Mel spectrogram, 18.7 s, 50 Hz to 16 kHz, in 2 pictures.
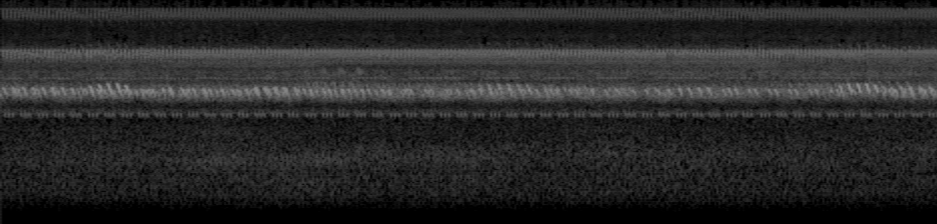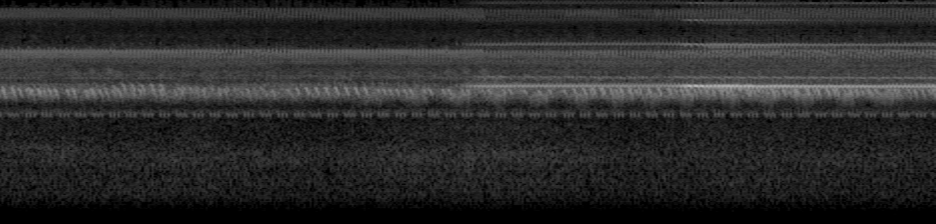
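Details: Bell crickets alongside other crickets singing in Narita, Chiba Prefecture, Japan, TASCAM Portacapture X8 recording; sustained high, bell-like trilling with rapid regular pulses, and a sharper, louder ringing note entering near the end.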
